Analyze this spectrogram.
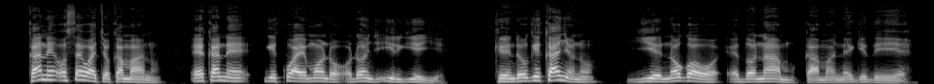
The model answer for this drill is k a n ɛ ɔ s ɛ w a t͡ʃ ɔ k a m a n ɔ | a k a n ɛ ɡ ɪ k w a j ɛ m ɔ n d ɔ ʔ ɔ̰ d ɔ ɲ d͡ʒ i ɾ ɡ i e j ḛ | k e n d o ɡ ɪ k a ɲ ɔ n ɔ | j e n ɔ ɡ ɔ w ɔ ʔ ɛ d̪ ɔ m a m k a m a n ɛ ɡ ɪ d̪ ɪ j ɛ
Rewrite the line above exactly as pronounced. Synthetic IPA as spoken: k a n ɛ ɔ s ɛ w a t͡ʃ ɔ k a m a n ɔ | ɛ k a n ɛ ɡ ɪ k w a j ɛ m ɔ n d ɔ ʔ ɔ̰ d ɔ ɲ d͡ʒ i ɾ ɡ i e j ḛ | k e n d o ɡ ɪ k a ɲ ɔ n ɔ | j e n ɔ ɡ ɔ w ɔ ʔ ɛ d̪ ɔ n a m k a m a n ɛ ɡ ɪ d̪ ɪ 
